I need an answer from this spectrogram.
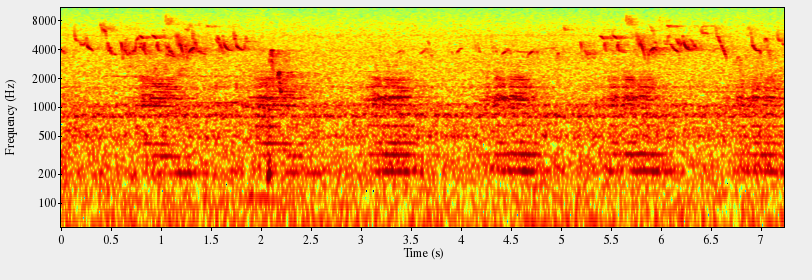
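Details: American bullfrogs floating stretched out in a pond give deep, resonant droning notes about every second, with twittering birds above.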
